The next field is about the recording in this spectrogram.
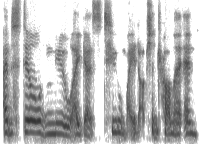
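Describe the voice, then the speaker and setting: A woman's voice: fairly high pitch, steady tone, slow pace, creaky, a little mellow, breathy edge, no echo, poor audio. A woman in her thirties, an author from Taiwan whose first language was Mandarin, speaking earnestly and candidly in an interview, close to tears. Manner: earnest, candid, frequent "like" fillers. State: tearful, close to crying. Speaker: guest, adoptee author. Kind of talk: emotional interview conversation.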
